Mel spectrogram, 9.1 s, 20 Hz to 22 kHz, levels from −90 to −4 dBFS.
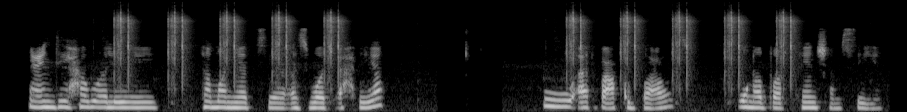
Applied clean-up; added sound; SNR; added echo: none; Camera; 12 dB; none.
